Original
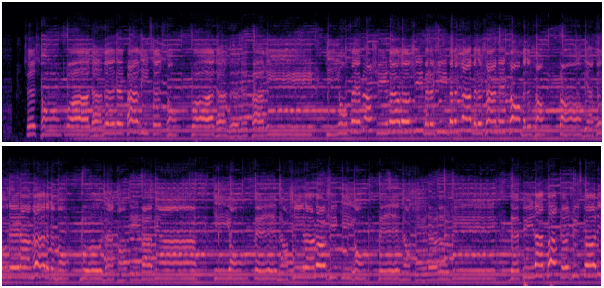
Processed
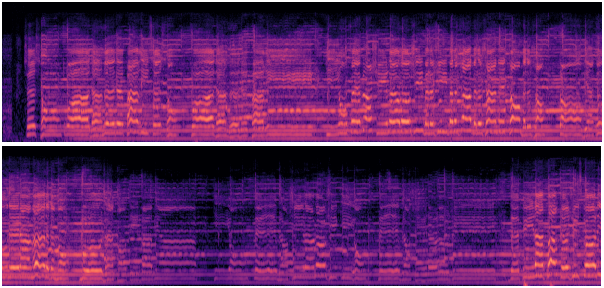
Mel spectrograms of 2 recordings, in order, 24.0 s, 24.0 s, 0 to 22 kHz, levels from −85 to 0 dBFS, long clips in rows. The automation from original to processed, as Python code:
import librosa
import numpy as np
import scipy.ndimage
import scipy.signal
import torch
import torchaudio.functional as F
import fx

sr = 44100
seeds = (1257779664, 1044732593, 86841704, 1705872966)

y = fx.gain(x, sr, db=fx.line((13.78, 5.0), (14.52, -5.0), (15.76, -14.0), (16.44, -14.0), (16.84, -6.0), (21.74, -6.0), (22.68, 5.0)))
